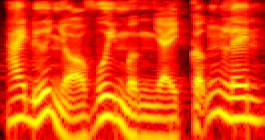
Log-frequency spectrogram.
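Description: A man's voice: big pitch swings, moderate pace. A man narrating a ghost story in a dramatic way, with faint music behind. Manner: dramatic, swinging pitch.

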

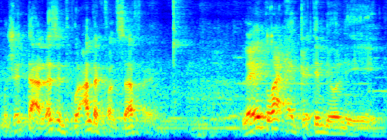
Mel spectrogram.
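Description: Egyptian man, doctor on a live stream, sore throat, lively and sarcastic banter, echoey room. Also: medium pitch, rapid-fire, faint music behind. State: sore throat and swollen eye. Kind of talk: casual live-stream chat answering comments.

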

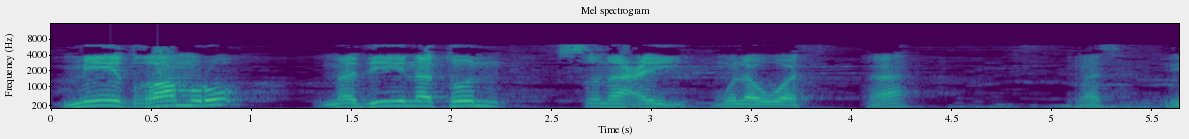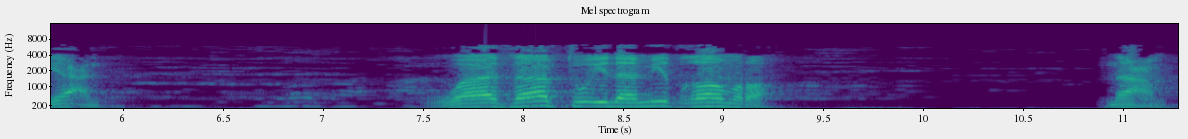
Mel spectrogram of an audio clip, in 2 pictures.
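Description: A man's voice: a little high, expressive, slow, pauses often. A man teaching Arabic grammar in a classroom lesson, explaining step by step and answering his own questions. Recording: dull lo-fi recording with faint music.

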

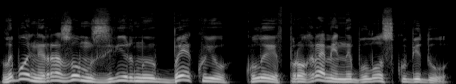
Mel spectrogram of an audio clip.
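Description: A man narrating a thriller audiobook in an expressive storytelling delivery. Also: medium pitch, normal speed, no room sound, studio quality.

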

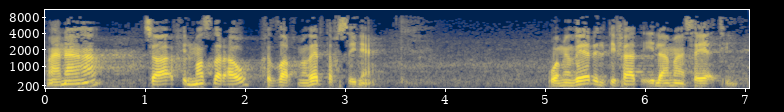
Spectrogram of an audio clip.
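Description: A man's voice: mid-range voice, fast talker, pushed and bright, slight background noise. Man teaching a grammar class. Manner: calls on students, repeats their answers, stretches key words. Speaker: teacher of Arabic morphology. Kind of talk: classroom lecture with questions to students.

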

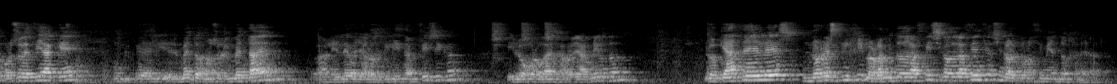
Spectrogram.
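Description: A man's voice: a little high, echoey room. Man, classroom lecture, rhetorical questions, distant, dull lo-fi recording, faint hiss. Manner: rhetorical questions, emphatic asides. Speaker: philosophy teacher.

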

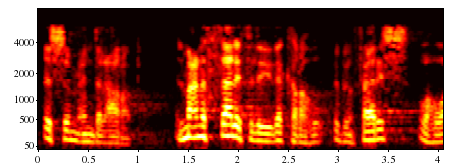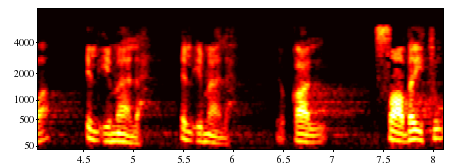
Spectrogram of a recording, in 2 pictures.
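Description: A man teaching a lesson on Quran commentary, explaining word meanings and repeating key terms. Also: fairly low pitch. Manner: explanatory, repeats key words, asks listeners if clear. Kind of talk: classroom lecture on word meanings. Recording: lo-fi recording with long hall reverb.

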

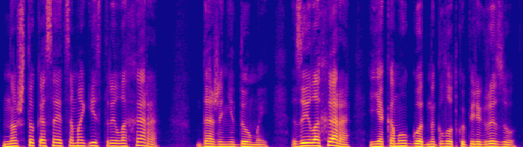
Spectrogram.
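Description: Male reader as a stern jealous lady curator, smooth voice, dry close sound. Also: medium pitch, moderate pace, a little mellow, dry recording, natural voice. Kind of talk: audiobook character reading.

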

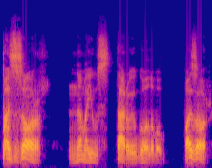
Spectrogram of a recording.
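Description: A man reading aloud as an old, pompous python king who declaims his outrage loudly and theatrically. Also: sits high, extremely slow, clear, resonant tone, voice pushed up. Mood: indignant ranting.

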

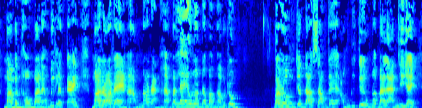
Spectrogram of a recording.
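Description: A woman with a Southern Vietnamese accent telling ghost stories to listeners in a lively, animated way. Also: high-pitched, fairly quick. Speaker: ghost story narrator. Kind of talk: storytelling to listeners. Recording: echoey room.

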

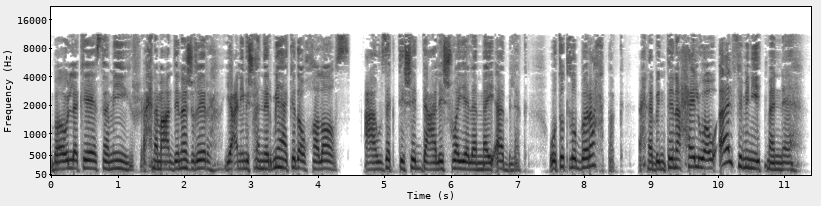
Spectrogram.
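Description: A man voicing an insistent, sharp-tongued middle-aged mother with an Egyptian accent. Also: on the low side, steady tone, fast talker, no room sound, studio quality, close to an everyday voice. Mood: bossy. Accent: Egyptian Arabic.

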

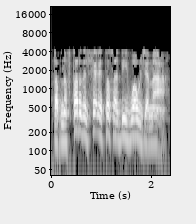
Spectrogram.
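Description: A man's voice: on the high side, animated, racing, breathy edge. A man with an Egyptian Arabic accent teaching a grammar lesson, explaining with examples and often checking that the listener follows. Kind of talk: classroom lesson. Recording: phone-like muffled lecture recording.

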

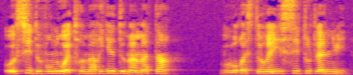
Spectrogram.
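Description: A woman's voice: medium pitch, steady tone, moderate pace, a little mellow, natural voice. A woman doing a sickly, whining young man. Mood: petulant.

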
